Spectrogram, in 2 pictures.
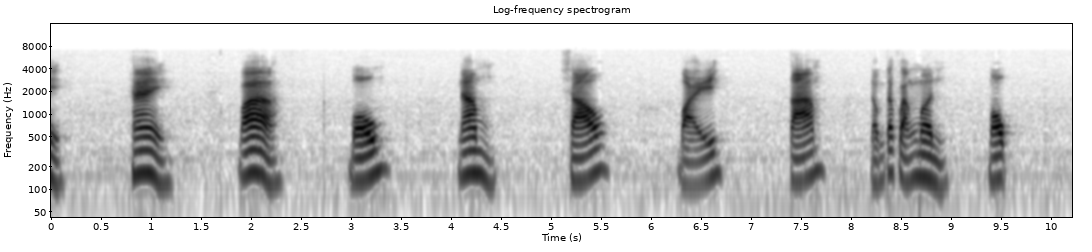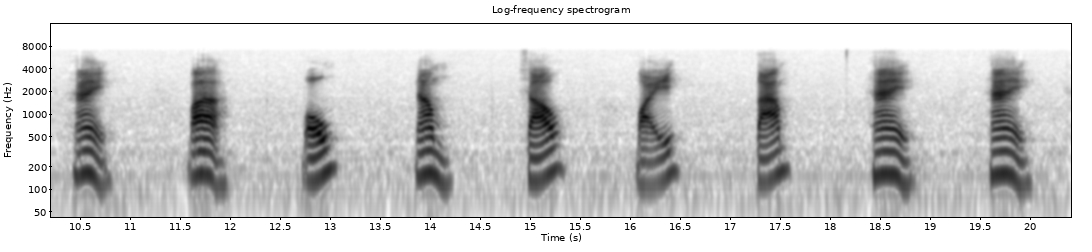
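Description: A young man calls out short counts loudly in a steady rhythm.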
